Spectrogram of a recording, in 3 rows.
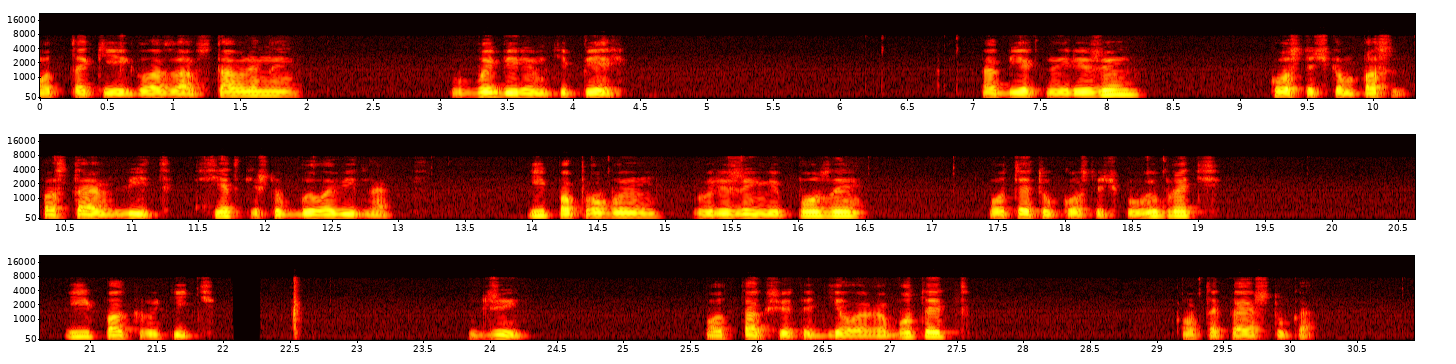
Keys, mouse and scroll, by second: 1.0-1.7 scroll up 2, 6.2 click, 10.4 click, 12.5 middle click, 14.7 click, 16.6 middle click, 16.6-17.5 scroll up 1, 18.8 click, 19.9 middle click, 23.7 g, 29.6 middle click.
